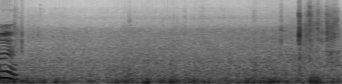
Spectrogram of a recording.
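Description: Wind buffeting the microphone, an uneven low rumble. A few light clicks come near the end.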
